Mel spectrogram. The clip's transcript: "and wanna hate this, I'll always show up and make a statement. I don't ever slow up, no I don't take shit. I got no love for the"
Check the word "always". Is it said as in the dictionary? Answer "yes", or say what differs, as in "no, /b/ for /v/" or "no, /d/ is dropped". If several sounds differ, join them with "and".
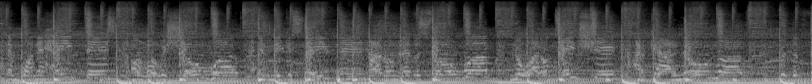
no, /l/ is dropped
